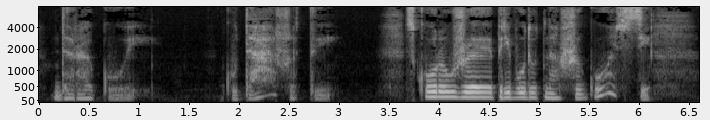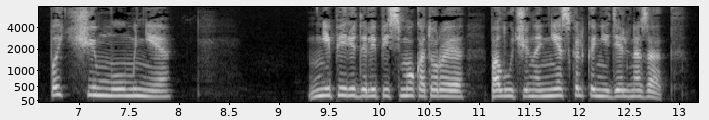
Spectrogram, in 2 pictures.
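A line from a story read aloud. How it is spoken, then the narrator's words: Deep cooing voice. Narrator (Russian): глубоким голосом проворковала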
